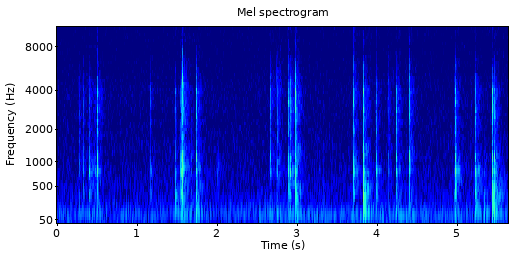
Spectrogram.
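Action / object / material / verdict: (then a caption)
tap / wooden table top tapped with fingernails / wood / none. Long natural nails tap and scratch across a solid wooden table top, giving irregular clusters of quick, quiet clicks. Each tap is sharp and bright with almost no ring, centered around 1.2 kHz, and separated by brief near-silent pauses.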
